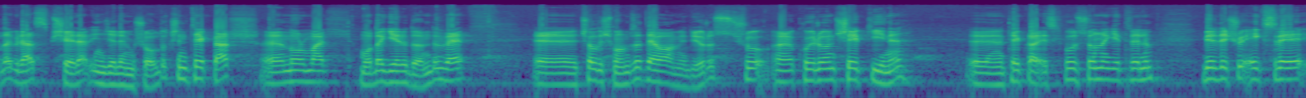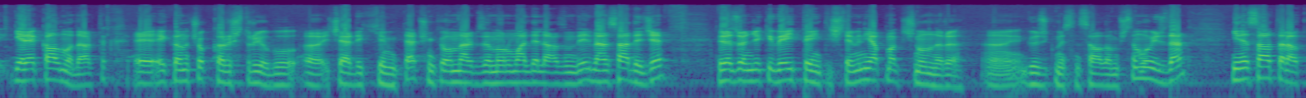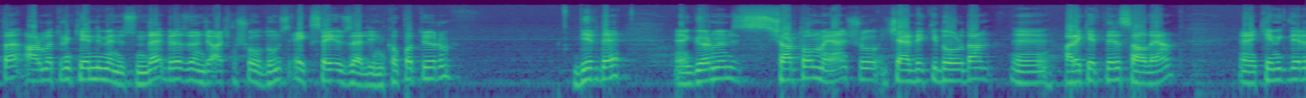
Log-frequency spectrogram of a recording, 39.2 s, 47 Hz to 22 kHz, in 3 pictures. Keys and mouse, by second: 1.9 ctrl+Tab, 6.2-7.7 middle drag, 18.0 middle click.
